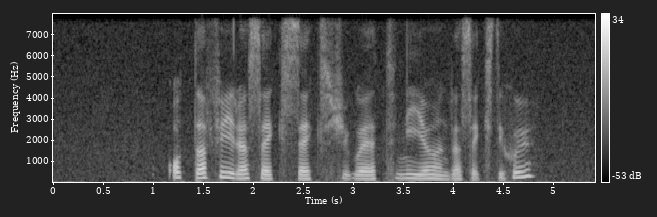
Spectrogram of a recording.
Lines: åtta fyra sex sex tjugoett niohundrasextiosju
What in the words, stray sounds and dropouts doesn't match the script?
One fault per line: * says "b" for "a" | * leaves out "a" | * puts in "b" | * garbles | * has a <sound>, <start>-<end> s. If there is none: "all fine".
all fine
